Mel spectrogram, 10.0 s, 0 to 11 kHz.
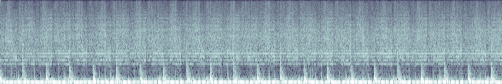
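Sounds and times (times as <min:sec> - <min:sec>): heavy sustained bass: 0:00.0 - 0:10.0
kick drum thuds: 0:00.0 - 0:10.0.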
